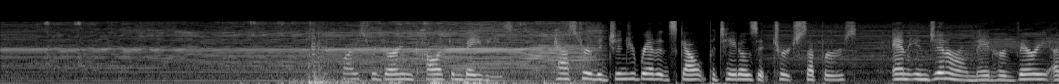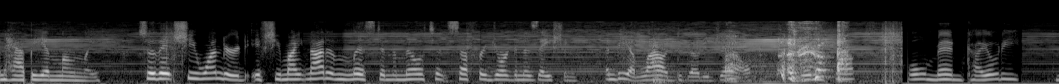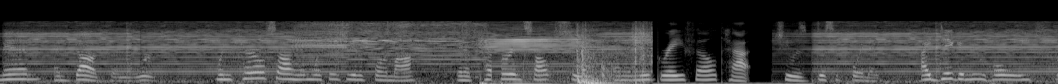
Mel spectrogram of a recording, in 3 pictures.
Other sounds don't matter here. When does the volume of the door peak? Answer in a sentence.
The loudest moment of the door is at 27 seconds.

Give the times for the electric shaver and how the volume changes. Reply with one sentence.
You can hear the electric shaver from 0.0 to 6.1 s, getting louder; and from 7.5 to 31.7 s, getting louder.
